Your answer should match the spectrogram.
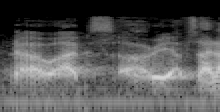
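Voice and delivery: high, breathy imitation of a weeping wife; imitating tearful wife. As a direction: lift the voice high as if crying. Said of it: "she says".

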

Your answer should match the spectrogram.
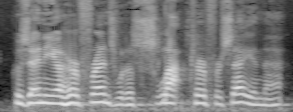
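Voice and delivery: ordinary talk, nothing marked

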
